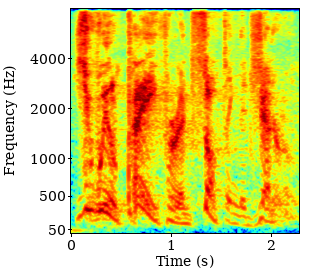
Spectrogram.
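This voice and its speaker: A man playing a fierce, savage soldier loyal to his warlord in a fighting game, with a raspy growl. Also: a little high, wildly swooping pitch, a little fast, pushed and bright, full character voice. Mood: menacing loyalty. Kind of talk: video game fight intro banter. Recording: long hall reverb.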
